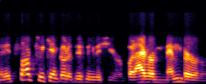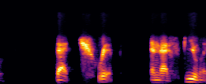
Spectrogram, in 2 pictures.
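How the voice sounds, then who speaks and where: An American accent and an animated tone mark this man's speech at a moderate pace. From New Jersey. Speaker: firefighter and fitness coach. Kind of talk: casual chat.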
